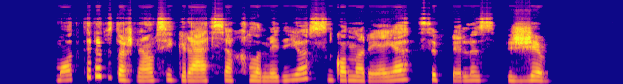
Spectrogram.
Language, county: Lithuanian, Klaipėda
